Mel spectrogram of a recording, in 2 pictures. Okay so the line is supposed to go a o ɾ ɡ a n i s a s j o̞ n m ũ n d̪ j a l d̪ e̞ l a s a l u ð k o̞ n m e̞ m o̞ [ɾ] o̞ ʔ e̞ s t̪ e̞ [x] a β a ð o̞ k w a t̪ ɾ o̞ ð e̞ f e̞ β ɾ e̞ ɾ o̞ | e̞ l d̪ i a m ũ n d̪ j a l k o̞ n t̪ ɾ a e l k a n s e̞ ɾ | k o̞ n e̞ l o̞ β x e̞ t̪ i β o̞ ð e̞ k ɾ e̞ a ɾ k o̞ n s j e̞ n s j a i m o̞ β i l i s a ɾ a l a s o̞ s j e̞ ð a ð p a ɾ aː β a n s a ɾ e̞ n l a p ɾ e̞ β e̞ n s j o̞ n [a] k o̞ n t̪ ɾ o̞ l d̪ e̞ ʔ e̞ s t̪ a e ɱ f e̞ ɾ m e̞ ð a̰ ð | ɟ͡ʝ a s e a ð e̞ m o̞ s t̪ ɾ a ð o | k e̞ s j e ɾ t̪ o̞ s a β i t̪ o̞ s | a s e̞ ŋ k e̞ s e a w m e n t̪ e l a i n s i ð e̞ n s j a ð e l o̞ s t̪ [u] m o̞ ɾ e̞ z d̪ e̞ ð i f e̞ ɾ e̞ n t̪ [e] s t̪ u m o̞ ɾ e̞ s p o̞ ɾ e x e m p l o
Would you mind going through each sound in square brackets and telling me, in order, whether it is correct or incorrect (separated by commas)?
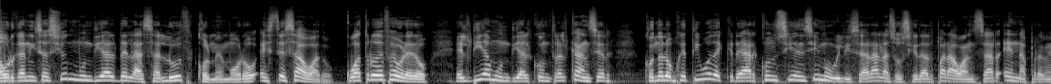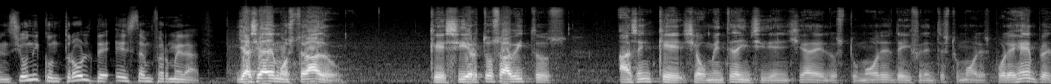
correct, incorrect, incorrect, correct, correct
